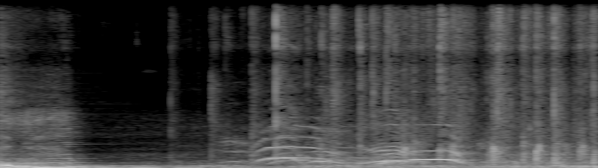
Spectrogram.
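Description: A live powerviolence band's full guitar, bass and drum sound stops abruptly about half a second in, leaving amplifier hum. From about two seconds in, several high whoops from the crowd rise and fall in pitch.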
